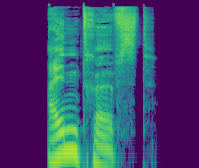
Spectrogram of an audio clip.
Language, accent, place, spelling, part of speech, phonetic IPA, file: German, Germany, Berlin, eintriffst, verb, [ˈaɪ̯nˌtʁɪfst], De-eintriffst.ogg
- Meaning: second-person singular dependent present of eintreffen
